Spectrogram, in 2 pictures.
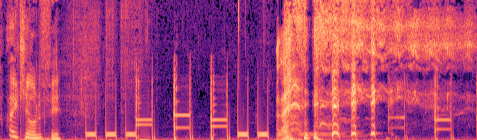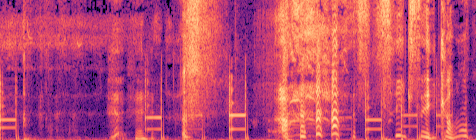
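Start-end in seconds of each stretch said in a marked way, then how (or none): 0.7-5.2 high, helpless wheezing laughter; long laughing fit. Real, not acted. Friends cracking up over a silly prank call, helpless laughter. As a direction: lose it completely, laughing till it squeaks.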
